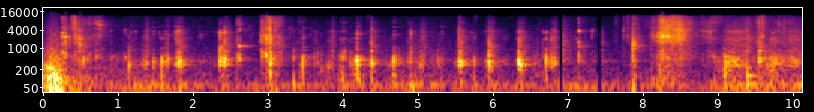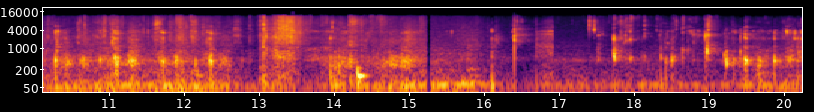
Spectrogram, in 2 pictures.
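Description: A woman eats crunchy food in an ASMR clip from her TikTok videos: a steady stream of sharp, crackling bites, the crunches loud and bright with brief pauses between mouthfuls and no talking.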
